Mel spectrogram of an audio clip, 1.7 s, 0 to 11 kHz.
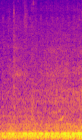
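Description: A classic Morris Minor 1000 car with an A-Series engine, seen at a vintage car tour, gives a brief low, steady engine rumble close by.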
